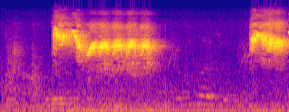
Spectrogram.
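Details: Lark kept in a tall one-metre cage gives a sustained bright, buzzing warble for about a second, falls quiet, then starts another high burst.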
